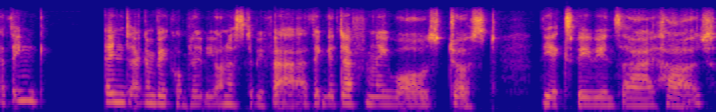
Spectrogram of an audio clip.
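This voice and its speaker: A woman with a northern English accent speaks at a moderate pace. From northern England. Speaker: counsellor and charity CEO. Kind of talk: interview.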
